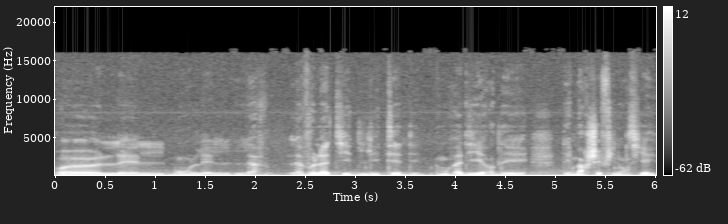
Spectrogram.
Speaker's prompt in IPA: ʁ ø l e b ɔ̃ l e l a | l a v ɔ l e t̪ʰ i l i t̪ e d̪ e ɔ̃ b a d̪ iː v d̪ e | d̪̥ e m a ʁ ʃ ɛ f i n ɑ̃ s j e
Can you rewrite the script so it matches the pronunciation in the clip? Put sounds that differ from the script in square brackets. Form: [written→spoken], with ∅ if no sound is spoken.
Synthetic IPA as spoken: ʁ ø l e b ɔ̃ l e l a | l a v ɔ l [e→a] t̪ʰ i l i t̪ e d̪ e ɔ̃ [b→v] a d̪ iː [v→ʁ] d̪ e | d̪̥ e m a ʁ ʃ [ɛ→e] f i n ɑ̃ s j e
